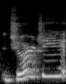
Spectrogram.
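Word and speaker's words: Gyorgy: And he passes away, and in his will, he is basically telling this, I think, cousin of his named Georgie Thurzo. Georgie spelt with a two Y's. G-Y-O-R-G-Y.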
